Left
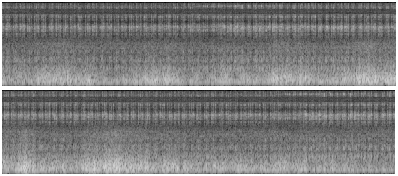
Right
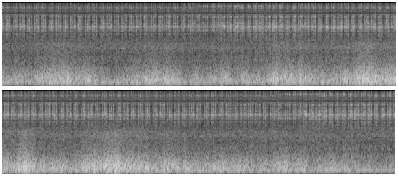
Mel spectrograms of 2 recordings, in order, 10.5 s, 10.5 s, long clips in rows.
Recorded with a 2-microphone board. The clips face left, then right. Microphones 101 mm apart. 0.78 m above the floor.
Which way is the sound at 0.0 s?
40° left (ahead or behind).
